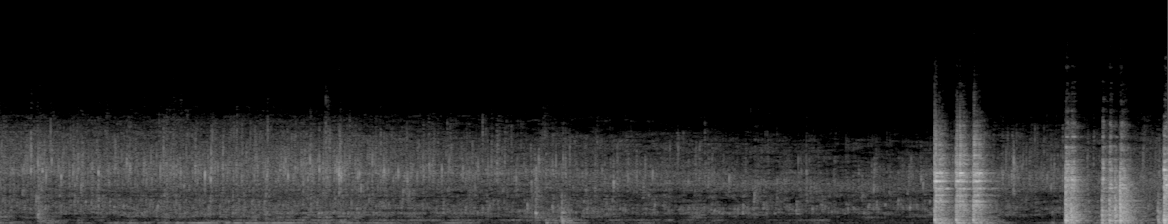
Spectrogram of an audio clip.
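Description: Chicken masala frying in ghee in a metal pot, a low steady sizzle: the masala has released its ghee. Near the end come a few short, louder bursts as yogurt is poured into the hot pot and stirred.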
